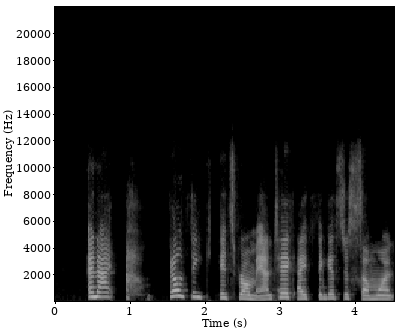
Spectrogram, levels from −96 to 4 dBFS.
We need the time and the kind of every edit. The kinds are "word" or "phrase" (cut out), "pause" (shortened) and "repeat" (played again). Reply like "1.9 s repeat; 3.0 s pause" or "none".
1.5 s word; 2.1 s pause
